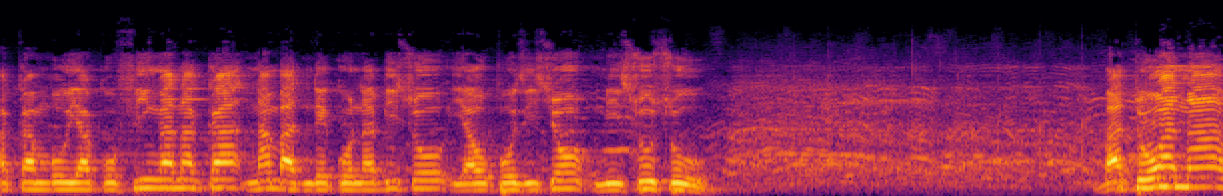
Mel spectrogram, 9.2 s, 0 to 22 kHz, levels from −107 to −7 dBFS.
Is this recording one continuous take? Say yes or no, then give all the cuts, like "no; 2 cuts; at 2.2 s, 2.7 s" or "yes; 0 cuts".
yes; 0 cuts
